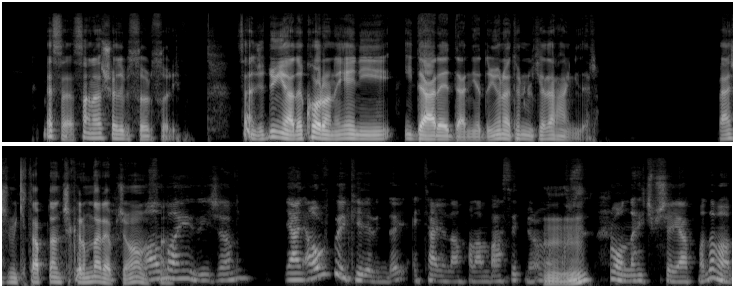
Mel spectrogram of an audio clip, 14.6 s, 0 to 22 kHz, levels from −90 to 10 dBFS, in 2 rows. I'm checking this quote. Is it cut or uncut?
cut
